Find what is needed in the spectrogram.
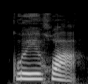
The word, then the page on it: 规划: guī huà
